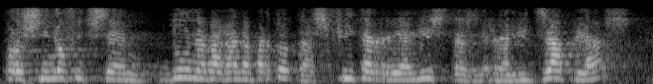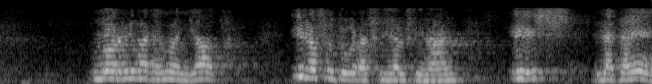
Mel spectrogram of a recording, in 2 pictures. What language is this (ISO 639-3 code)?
cat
